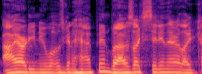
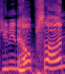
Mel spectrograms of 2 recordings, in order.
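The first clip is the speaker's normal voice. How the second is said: put-on very high-pitched elderly woman's voice; 5 dB quieter than usual. Acting out an imagined scene where a customer offers help: old lady voice. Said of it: "It's like an old lady too".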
